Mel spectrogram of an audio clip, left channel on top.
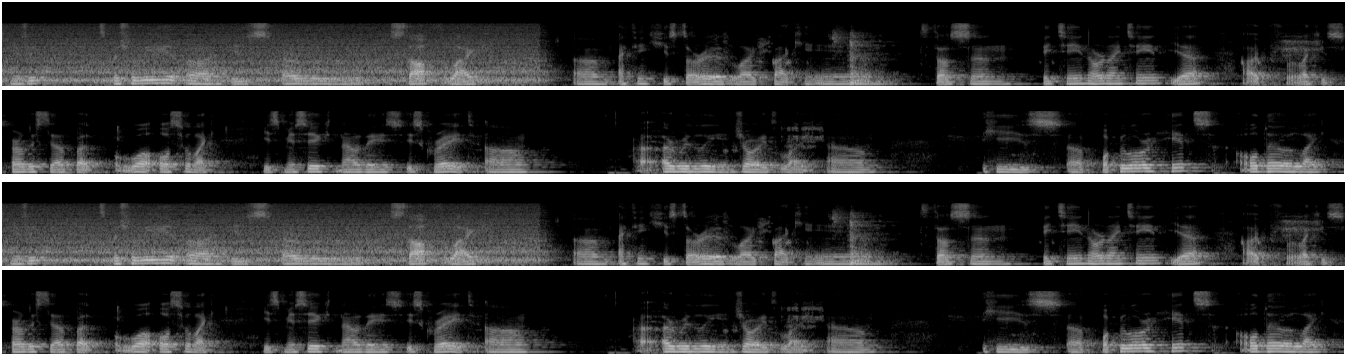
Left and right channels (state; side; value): identical; both; correlation 1.00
